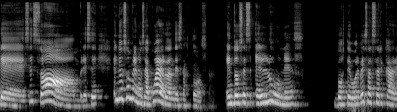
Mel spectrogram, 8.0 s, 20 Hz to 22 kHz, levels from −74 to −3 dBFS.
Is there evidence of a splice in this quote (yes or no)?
no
